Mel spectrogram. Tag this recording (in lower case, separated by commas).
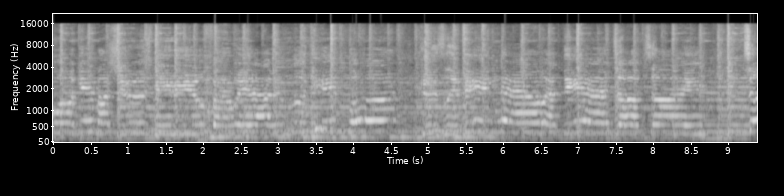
music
